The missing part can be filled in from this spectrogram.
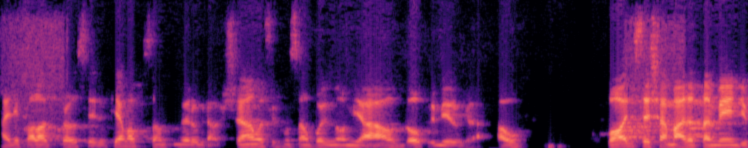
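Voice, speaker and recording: A man's fairly even intonation and medium pitch carry a plain, everyday voice at a moderate pace. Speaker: math teacher. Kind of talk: online class lesson. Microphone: unstable, freezing internet connection.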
